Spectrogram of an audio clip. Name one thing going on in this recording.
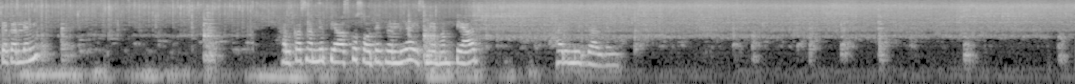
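A spatula scrapes and stirs against a metal pan.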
